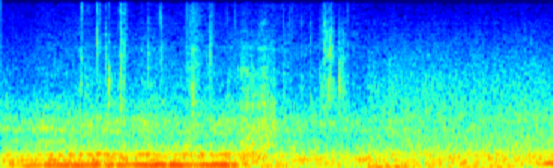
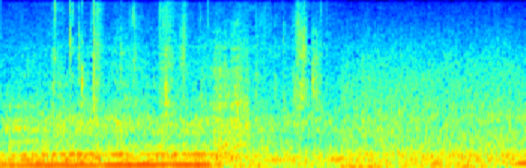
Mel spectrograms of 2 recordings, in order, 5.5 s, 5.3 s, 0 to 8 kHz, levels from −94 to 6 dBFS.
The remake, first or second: first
